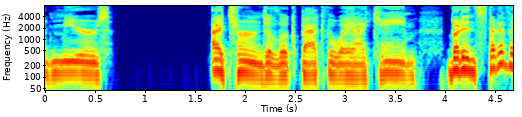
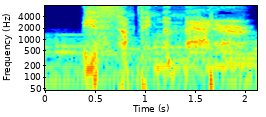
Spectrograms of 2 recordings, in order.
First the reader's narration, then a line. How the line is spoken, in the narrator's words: comes a whisper from right behind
